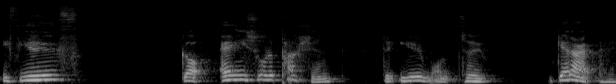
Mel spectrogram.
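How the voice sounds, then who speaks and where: A woman with a Birmingham accent, very slow pace, long and frequent pauses, and very wide pitch swings. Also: fairly low pitch for a woman. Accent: Brummie. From Birmingham, England. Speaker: podcaster and dog wheelchair advocate. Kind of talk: casual monologue podcast. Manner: chatty, conversational.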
